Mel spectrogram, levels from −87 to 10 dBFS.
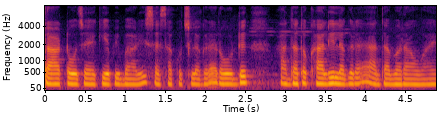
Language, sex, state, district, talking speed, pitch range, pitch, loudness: Hindi, female, Chandigarh, Chandigarh, 255 wpm, 150-160 Hz, 150 Hz, -15 LUFS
